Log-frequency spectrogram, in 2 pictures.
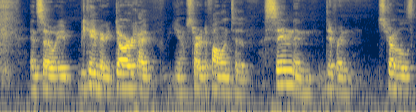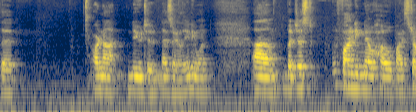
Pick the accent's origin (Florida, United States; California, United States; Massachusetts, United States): Florida, United States; also born or lived in Carmel, Indiana; Well, I was born in Carmel, Indiana. I moved down to Florida when I was one.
